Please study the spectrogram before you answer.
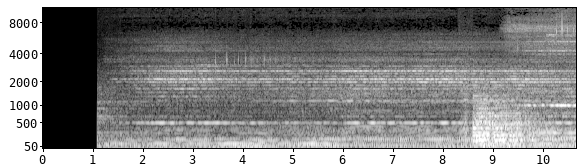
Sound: sound of haunted rainy street

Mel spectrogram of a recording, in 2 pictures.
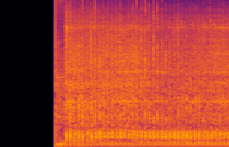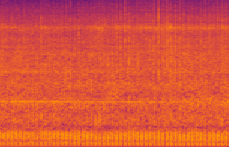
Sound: helicopter

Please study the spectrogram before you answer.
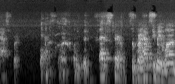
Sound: chuckles

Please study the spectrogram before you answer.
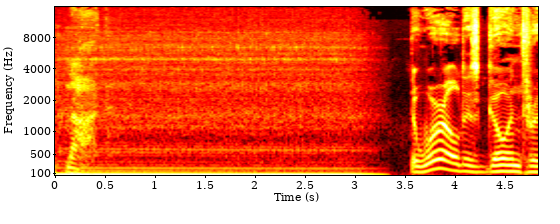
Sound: car engine roaring

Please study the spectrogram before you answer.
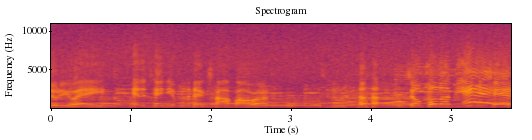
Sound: chuckles

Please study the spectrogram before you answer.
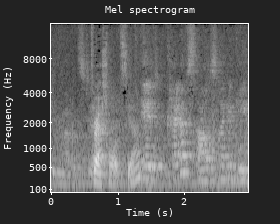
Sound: voiceover

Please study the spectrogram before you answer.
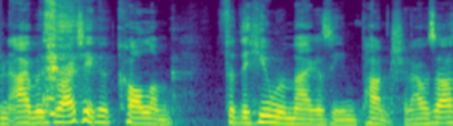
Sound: Tina chuckles

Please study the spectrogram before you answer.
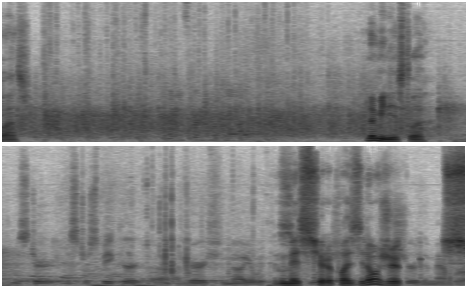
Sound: applause

